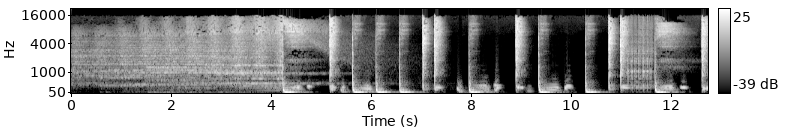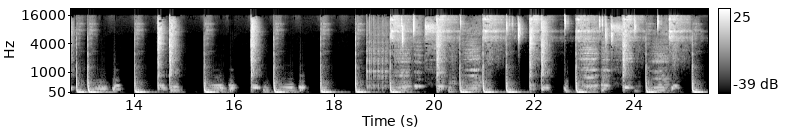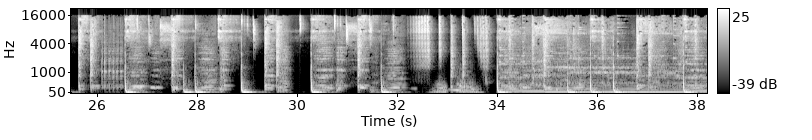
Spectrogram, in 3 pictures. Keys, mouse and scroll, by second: 0.0 alt+scroll up 1, 0.1 middle click, 0.8-1.4 scroll up 1, 1.6 click, 3.0 click, 3.0 alt+middle click, 3.4 scroll down 1, 6.0-6.9 scroll up 1, 6.9 alt+middle click, 10.1 alt+click, 11.5 middle click, 11.9 scroll up 1, 12.2 alt+click, 15.4 double click, 16.0 click, 17.0 alt+middle click, 17.4 alt+click, 20.0 right click, 21.0 click, 37.0 middle click, 37.7-38.1 scroll up 1.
